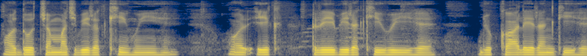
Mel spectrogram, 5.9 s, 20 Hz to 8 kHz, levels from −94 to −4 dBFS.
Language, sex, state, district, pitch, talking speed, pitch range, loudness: Hindi, male, Uttar Pradesh, Lalitpur, 115 Hz, 195 wpm, 110-115 Hz, -15 LUFS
